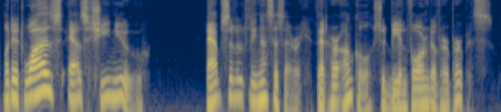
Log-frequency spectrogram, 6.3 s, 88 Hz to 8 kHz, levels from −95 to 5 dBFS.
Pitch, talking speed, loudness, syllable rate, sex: 130 Hz, 165 wpm, -20 LUFS, 5.5 syllables/s, male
